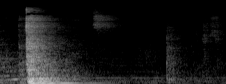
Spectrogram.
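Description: A door shutting with a sharp thud about a quarter second in, the sound dying away within half a second, followed by a faint click near the end.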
